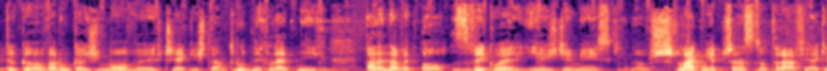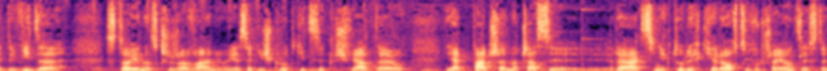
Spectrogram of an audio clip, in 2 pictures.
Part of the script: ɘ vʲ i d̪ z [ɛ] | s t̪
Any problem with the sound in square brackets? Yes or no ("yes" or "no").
no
